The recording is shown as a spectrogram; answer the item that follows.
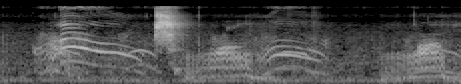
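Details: Kittens meowing loudly: drawn-out, rising-then-falling mews in quick succession, with one sharp click or knock between calls and a faint steady hum beneath.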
